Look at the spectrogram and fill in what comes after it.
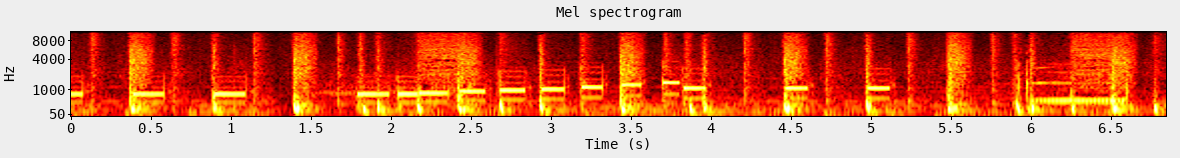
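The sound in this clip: A phone call is dialed as a run of short keypad beeps at shifting pitches, set against a steady rhythmic pattern of percussive thumps.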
